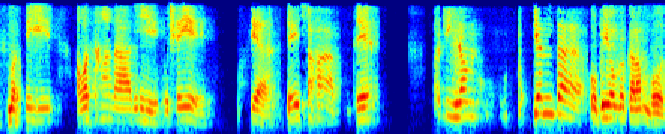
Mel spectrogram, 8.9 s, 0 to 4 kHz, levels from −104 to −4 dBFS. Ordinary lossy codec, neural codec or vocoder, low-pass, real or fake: AAC, 16 kbps; codec, 16 kHz, 0.9 kbps, LongCat-Audio-Codec; 3.6 kHz; fake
